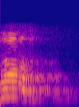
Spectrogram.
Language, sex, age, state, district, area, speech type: Hindi, male, 60+, Uttar Pradesh, Sitapur, rural, conversation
